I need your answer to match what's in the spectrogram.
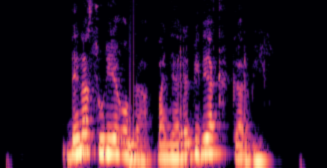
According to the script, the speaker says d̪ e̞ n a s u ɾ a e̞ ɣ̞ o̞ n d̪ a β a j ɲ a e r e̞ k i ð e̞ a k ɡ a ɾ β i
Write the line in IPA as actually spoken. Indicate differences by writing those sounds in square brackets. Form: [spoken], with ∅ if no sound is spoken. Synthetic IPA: d̪ e̞ n a s u ɾ [i] e̞ ɣ̞ o̞ n d̪ a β a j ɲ a e r e̞ [p] i ð e̞ a k ɡ a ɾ β i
